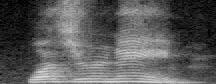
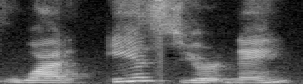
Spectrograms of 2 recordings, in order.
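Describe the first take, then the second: First: "What's" run together as one word; contracted "What's". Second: "is" pulled out as its own slow word; uncontracted "is". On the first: Teacher models the question for learners, contracted "What's". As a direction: say "What's" as a single syllable, is merged in. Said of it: "tiene una apóstrofe S". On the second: Teacher unpacks the contraction for learners, stress on "is". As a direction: slowly separate "What is", leaning on "is". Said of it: "ahí es un is". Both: Shown as a demonstration.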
